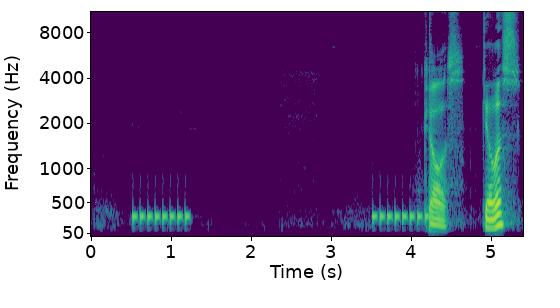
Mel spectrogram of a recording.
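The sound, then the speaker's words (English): An outgoing FaceTime audio call rings: a quick pulsed electronic tone plays twice, separated by a couple of seconds of silence, with brief voices cutting in near the end. “I like to call him FaceTime”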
